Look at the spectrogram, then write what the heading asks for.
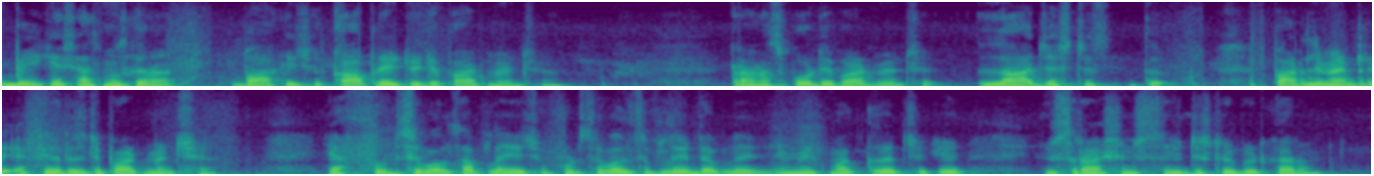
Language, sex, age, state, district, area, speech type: Kashmiri, male, 60+, Jammu and Kashmir, Ganderbal, urban, spontaneous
